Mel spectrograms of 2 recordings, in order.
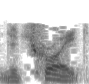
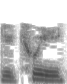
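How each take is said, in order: First: The name is said with an American pronunciation. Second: The name is said with a French pronunciation. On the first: "They pronounce it Detroit" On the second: "most Americans pronounce that differently"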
